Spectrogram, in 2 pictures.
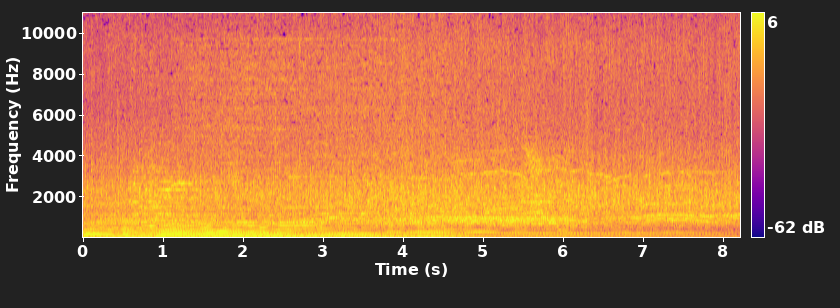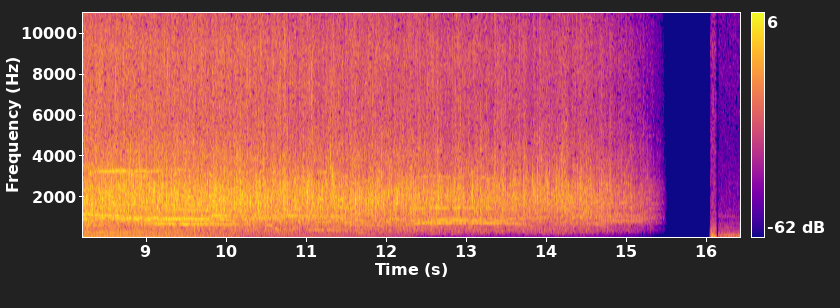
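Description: The end of a live song recording: the final chord is held under audience applause and cheering, and everything fades out to silence about fifteen seconds in.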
